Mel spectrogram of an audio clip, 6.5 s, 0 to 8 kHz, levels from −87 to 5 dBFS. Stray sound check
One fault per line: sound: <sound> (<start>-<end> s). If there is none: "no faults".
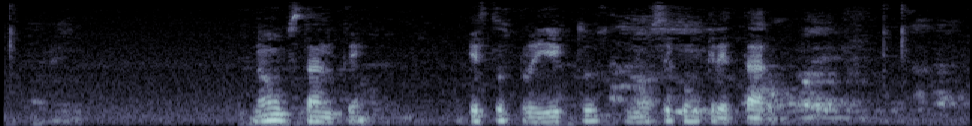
no faults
